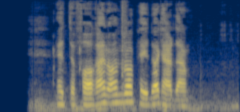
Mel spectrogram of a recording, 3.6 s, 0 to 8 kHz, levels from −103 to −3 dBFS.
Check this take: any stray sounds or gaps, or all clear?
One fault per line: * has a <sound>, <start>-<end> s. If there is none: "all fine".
all fine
